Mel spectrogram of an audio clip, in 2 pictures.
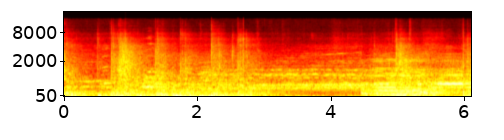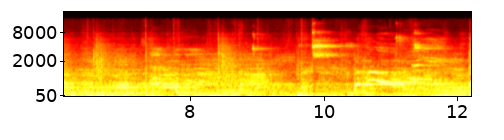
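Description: Basketball bouncing on a hardwood gym floor during play, repeated sharp thuds in a large reverberant hall, with voices. Music with sustained notes comes in about four and a half seconds in and plays on under the game.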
